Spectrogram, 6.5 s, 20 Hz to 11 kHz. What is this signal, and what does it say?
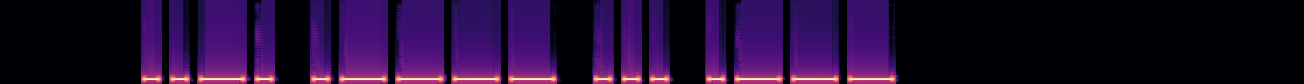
Morse code, heard as a keyed tone, about 17 wpm, 700 Hz. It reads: F1SJ
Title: DXCC-100 Call Signs - 4 Characters - 17wpm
